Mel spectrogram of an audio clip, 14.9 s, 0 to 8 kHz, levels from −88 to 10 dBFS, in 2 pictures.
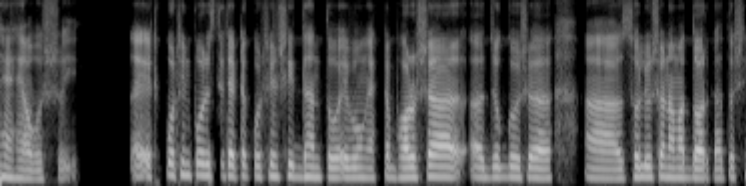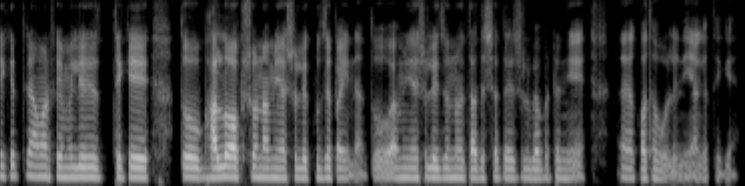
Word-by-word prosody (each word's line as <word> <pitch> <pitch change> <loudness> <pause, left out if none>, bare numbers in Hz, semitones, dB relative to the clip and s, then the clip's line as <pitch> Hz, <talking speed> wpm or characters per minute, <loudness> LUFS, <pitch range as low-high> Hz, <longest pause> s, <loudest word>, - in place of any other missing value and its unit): হ্যাঁ, 165 -2 +1
হ্যাঁ 140 -1 +1
অবশ্যই। 130 -1 -8 0.6
অ্যা 85 - +2
এটা - - -5
কঠিন 190 +1 +1
পরিস্থিতি 185 -1 0
একটা 180 - -2
কঠিন 170 +1 0
সিদ্ধান্ত 165 -2 0 0.2
এবং 155 0 +1
একটা 165 - -3
ভরসা 160 +2 +6 0.4
আ - - +3 0.2
যোগ্য 160 0 -1 0.2
সা 160 -1 +4 0.5
আ - - +1 0.4
সলিউশন 165 0 +2
আমার 155 0 +2
দরকার। 145 0 +3
তো - - -1
সেক্ষেত্রে 175 +1 -7
আমার 165 0 -1
ফ্যামিলি 160 0 0 0.3
থেকে 160 0 0 0.5
তো - - -2 0.2
ভালো 155 +1 +5
অপশন 160 +1 -3
আমি 155 0 -3
আসলে 150 +1 -3
খুঁজে 155 0 -4
পাই 145 -1 -2
না। - - -11
তো - - -11 0.2
আমি 155 0 -4
আসলে 155 +1 -4
এজন্য 150 0 -4
তাদের 145 0 -2
সাথে 145 +1 -4
আসলে 145 0 -9
ব্যাপারটা 145 +1 -5
নিয়ে - - -6 0.4
অ্যা 150 -2 -6
কথা 145 +1 -4
বলে - - -9
নেই - - -9
আগে - - -13
থেকে। - - -17
155 Hz, 195 wpm, -21 LUFS, 150-165 Hz, 0.6 s, ভরসা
